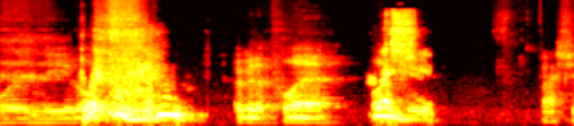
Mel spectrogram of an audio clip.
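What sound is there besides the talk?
sneeze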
